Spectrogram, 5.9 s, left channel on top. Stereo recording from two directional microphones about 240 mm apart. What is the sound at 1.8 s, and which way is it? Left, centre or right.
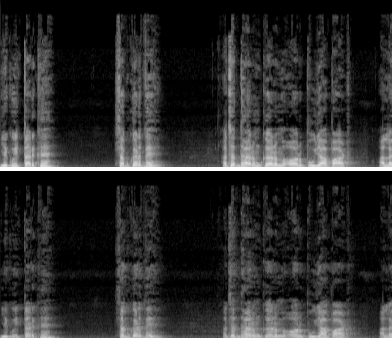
Speech, left.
